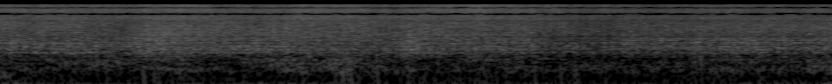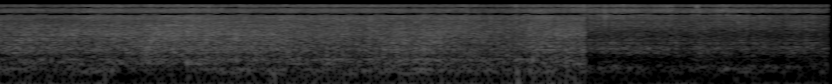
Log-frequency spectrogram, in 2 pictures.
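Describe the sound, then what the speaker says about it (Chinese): Sweet potato leaves with sauce hit a hot wok over high heat, a steady faint sizzle and hiss of steam lasting several seconds, undisturbed by stirring or speech. "把番薯叶倒入锅中，调好的料汁也倒入锅中，先不要急着翻动，开大火将一面炒至断生"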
